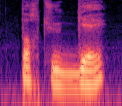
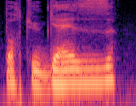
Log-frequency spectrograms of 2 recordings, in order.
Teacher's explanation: it will be only in this z sound the difference between the masculine form and The Feminine form okay masculine portug you don't pronounce the S feminine form portuges · Masculine, portugais, you don't pronounce the S. Feminine form, portugaise, you pronounce this Z sound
